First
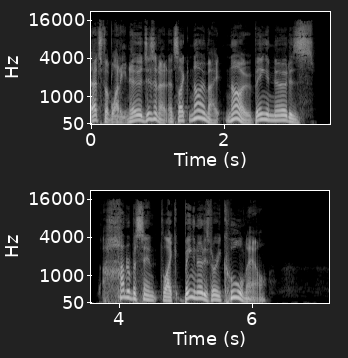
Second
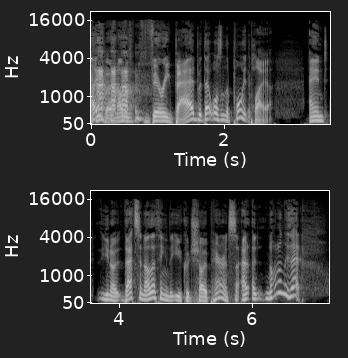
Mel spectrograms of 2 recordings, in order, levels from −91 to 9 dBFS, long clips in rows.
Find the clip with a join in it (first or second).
second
